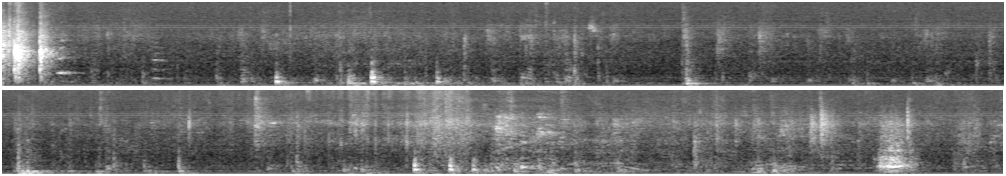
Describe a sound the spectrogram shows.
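Footsteps thud nearby.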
